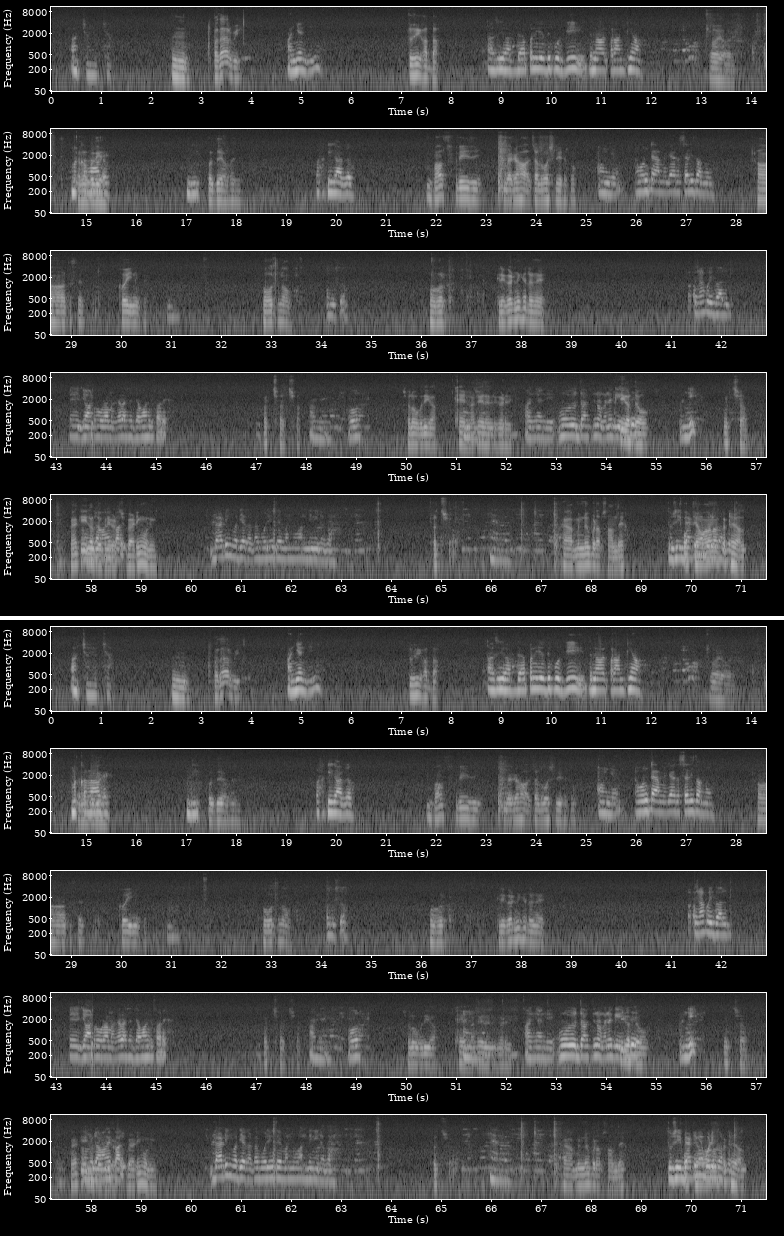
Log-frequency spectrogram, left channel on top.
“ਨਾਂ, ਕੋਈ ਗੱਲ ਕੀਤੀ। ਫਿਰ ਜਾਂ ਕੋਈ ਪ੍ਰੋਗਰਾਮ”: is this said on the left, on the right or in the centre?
Right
